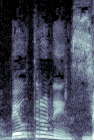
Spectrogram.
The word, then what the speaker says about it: Beltronense: Francisco Beltrão, é Beltrãoense? Como é que fala? – Beltronense. – Beltronense, olha aí, né?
